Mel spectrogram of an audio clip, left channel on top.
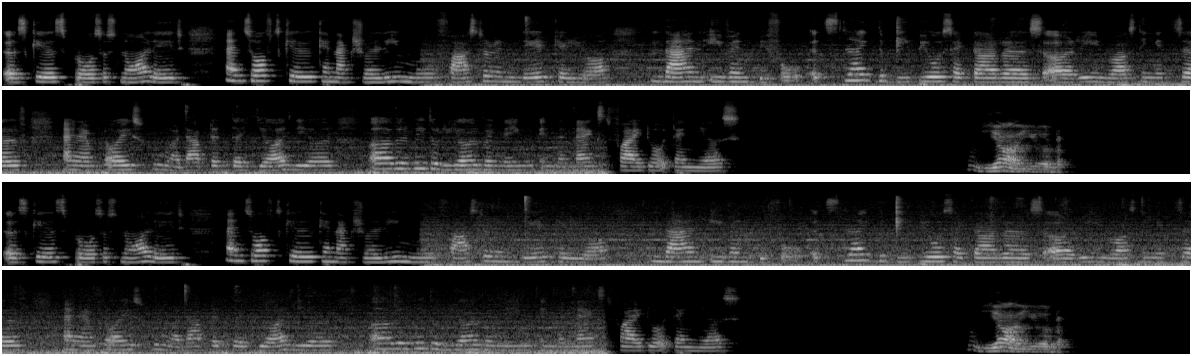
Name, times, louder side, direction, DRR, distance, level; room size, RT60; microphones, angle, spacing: voice 1, 0.0-17.8 18.1-19.3, left 2 dB, 85° left, 0.8 m, -30 dB
sound 1, 4.2-17.9, right 2 dB, 75° right, 0.5 m, -35 dB
voice 2, 21.5-22.5, right 1 dB, 5° left, 0.4 m, -30 dB
2.2 x 2.2 x 3.3 m
head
